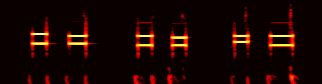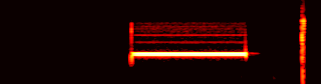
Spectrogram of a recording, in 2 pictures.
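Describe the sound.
Telephone dialing tones from an outgoing call: six short two-note touch-tone beeps in an uneven rhythm, then a long, steady, loud tone of almost two seconds, and a brief final blip.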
